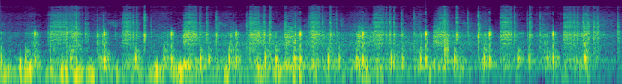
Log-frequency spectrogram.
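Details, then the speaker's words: Toyota Sienna: rhythmic creaking clunks about every two-thirds of a second as the front strut is rocked, from a worn strut mount bushing; strut still damps, and it makes this noise over uneven streets. "Tiene amortiguación, sí, pero tiene ese sonido. Y cuando ustedes están manejando, escuchan porque el vehículo a la llanta se va moviendo, se va moviendo en la calle, va haciendo esto porque las calles no siempre son parejos."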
